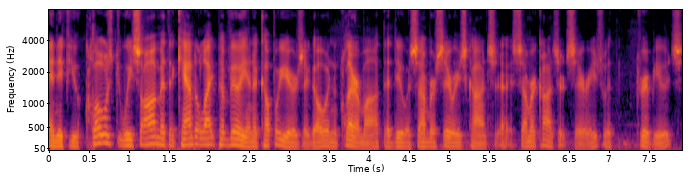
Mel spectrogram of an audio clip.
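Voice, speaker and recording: A man with a West Coast US accent talks very fast, with hardly any pauses. His tone is bright and sharp, and his intonation lively. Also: fairly low pitch for a man. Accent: General American (West Coast). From US West Coast, Southern California. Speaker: music fan. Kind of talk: casual chat.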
